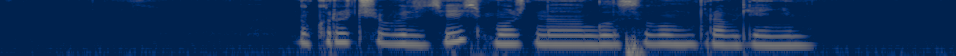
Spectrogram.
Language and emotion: Russian, neutral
